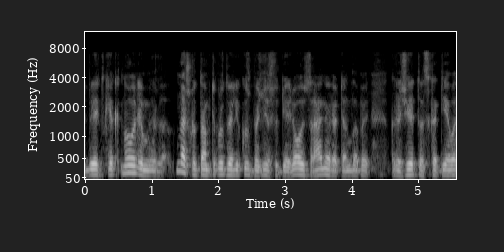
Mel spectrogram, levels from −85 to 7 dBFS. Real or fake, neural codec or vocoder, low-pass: fake; codec, 16 kHz, 2 kbps, FreqCodec, larger model; 7.2 kHz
